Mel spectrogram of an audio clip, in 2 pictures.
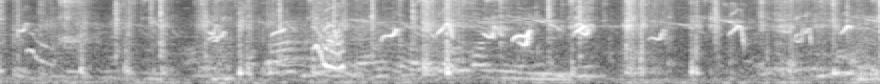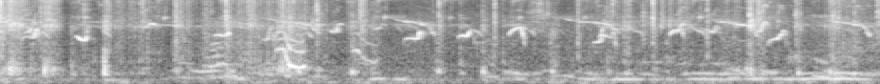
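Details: Grey francolin chicks, several together, keep up a dense chorus of high, short chirps and falling peeps, mixed with low clucking and frequent clicking and scratching sounds.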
